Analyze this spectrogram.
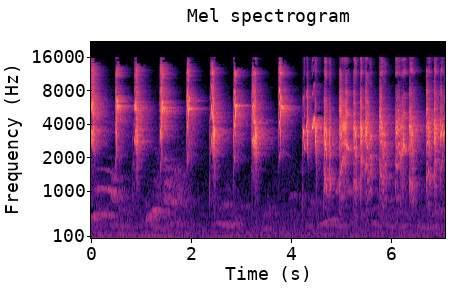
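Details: Excited Long-tailed shrike (cendet) song: a steady run of harsh, rasping notes about twice per second, then a faster, denser burst of scratchy chattering with overlapping notes.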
